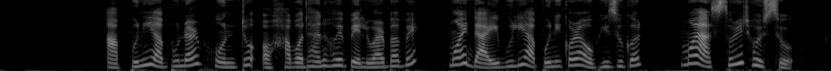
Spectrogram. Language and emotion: Assamese, surprised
